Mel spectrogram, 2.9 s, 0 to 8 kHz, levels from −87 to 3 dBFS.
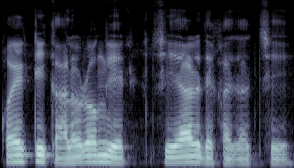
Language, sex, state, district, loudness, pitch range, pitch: Bengali, male, West Bengal, Cooch Behar, -18 LUFS, 85-110 Hz, 100 Hz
